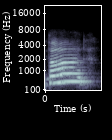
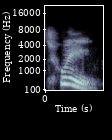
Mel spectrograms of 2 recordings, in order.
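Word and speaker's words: Thuy: I ask but how do I is it thud or th thud from North Carolina am I saying your name right t h u y how do you say your name chassity it's tweet tweet oh my yeah it had a D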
